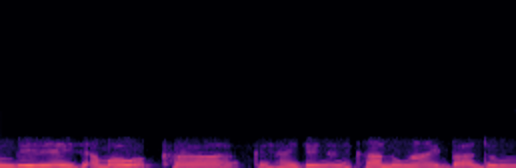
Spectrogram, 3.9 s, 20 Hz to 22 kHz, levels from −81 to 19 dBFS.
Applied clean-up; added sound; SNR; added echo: none; none; none; none.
